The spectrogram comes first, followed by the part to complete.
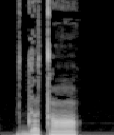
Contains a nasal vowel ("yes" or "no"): yes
